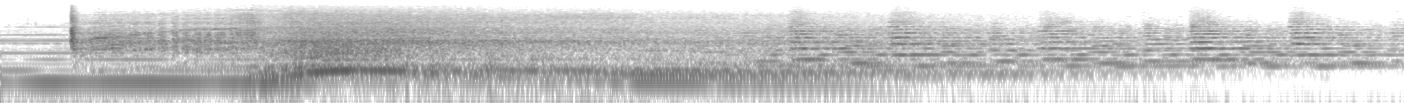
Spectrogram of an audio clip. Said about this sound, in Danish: Hold fast for her kommer lyden af en lynhurtig bil.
